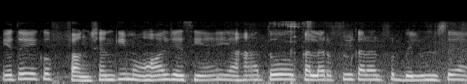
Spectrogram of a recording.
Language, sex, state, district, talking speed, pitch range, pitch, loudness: Hindi, female, Haryana, Charkhi Dadri, 180 wpm, 205-230 Hz, 215 Hz, -14 LUFS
